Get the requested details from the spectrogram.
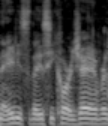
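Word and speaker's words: Courrèges: Can you just look up AC Corriger? Corriger is spelled in a French manner, so C-O-U-R-R-I-G-E-S. – Oh, like running? – Yeah. – Courier? – Yeah, there it is.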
